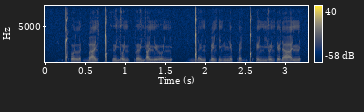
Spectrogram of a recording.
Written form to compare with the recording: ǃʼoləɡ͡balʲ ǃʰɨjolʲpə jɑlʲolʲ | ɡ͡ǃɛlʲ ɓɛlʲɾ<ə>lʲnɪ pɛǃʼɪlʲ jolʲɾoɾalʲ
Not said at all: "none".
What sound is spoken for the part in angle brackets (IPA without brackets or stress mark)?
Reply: ə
